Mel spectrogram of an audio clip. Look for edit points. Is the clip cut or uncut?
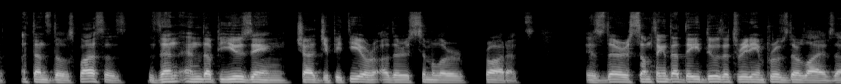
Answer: cut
